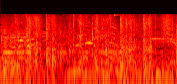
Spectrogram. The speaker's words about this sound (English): As men, women, and children flee, gunshots take down a couple of passengers.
